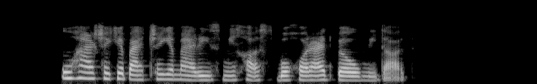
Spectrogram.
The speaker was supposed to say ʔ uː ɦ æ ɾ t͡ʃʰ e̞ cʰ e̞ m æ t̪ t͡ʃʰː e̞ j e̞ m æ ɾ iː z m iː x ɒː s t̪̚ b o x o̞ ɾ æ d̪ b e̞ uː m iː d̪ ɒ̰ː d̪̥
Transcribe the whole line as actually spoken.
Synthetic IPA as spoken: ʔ uː ɦ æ ɾ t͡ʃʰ e̞ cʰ e̞ b æ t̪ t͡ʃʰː e̞ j e̞ m æ ɾ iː z m iː x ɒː s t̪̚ b o x o̞ ɾ æ d̪ b e̞ uː m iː d̪ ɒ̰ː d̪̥

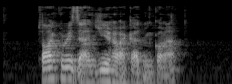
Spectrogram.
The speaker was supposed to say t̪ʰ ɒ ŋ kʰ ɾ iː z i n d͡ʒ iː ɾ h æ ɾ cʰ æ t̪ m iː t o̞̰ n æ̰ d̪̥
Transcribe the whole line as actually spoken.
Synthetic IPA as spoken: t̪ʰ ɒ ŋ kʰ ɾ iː z æ n d͡ʒ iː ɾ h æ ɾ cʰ æ t̪ m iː k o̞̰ n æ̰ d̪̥

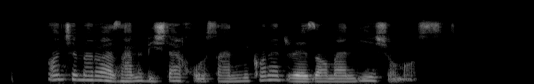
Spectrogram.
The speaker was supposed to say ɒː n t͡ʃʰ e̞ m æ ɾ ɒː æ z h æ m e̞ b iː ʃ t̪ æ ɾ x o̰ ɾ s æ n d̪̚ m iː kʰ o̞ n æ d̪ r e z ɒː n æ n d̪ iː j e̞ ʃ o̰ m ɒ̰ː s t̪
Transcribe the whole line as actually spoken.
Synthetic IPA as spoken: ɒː n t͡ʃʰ e̞ m æ ɾ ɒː æ z h æ m e̞ b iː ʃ t̪ æ ɾ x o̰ ɾ s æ n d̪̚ m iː kʰ o̞ n æ d̪ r e z ɒː m æ n d̪ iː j e̞ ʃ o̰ m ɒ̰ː s t̪

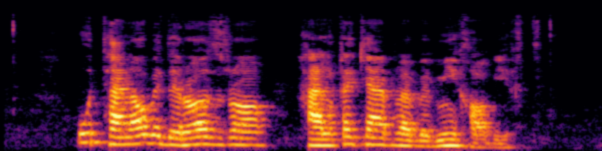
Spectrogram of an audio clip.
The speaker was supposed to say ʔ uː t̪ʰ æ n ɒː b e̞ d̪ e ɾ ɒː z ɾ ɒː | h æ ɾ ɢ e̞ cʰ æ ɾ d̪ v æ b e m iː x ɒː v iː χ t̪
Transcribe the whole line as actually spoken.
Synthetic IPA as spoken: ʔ uː t̪ʰ æ n ɒː b e̞ d̪ e ɾ ɒː z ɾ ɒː | h æ l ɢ e̞ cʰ æ ɾ d̪ v æ b e m iː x ɒː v iː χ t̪

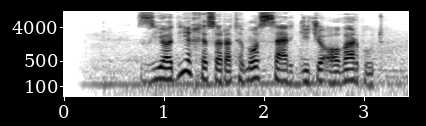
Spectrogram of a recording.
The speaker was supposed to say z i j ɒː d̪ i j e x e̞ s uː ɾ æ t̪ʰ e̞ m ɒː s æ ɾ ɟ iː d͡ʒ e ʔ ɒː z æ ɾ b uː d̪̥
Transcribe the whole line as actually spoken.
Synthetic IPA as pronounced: z i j ɒː d̪ i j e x e̞ s ɒː ɾ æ t̪ʰ e̞ m ɒː s æ ɾ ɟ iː d͡ʒ e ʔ ɒː v æ ɾ b uː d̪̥

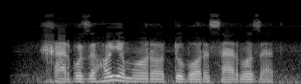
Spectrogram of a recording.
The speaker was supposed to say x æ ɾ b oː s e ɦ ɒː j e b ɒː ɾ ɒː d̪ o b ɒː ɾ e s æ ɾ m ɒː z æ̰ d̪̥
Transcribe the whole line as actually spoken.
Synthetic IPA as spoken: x æ ɾ b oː z e ɦ ɒː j e m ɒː ɾ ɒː d̪ o b ɒː ɾ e s æ ɾ m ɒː z æ̰ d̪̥

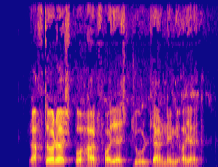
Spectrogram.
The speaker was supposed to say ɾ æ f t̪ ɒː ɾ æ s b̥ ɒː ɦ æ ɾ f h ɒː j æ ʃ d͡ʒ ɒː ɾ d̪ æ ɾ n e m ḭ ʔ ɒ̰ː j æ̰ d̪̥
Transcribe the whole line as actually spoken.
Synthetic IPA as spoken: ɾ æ f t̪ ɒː ɾ æ ʃ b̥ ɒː ɦ æ ɾ f h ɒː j æ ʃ d͡ʒ uː ɾ d̪ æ ɾ n e m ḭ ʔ ɒ̰ː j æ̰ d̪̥

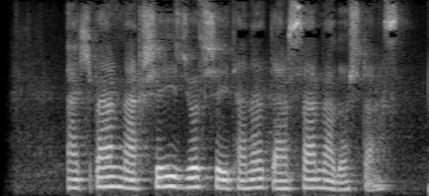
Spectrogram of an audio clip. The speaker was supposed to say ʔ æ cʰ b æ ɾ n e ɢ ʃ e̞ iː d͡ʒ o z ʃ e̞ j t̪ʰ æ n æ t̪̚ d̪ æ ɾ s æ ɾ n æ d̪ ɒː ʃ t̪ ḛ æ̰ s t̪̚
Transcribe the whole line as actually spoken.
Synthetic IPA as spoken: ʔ æ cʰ b æ ɾ n æ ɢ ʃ e̞ iː d͡ʒ o z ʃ e̞ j t̪ʰ æ n æ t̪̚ d̪ æ ɾ s æ ɾ n æ d̪ ɒː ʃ t̪ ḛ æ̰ s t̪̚

